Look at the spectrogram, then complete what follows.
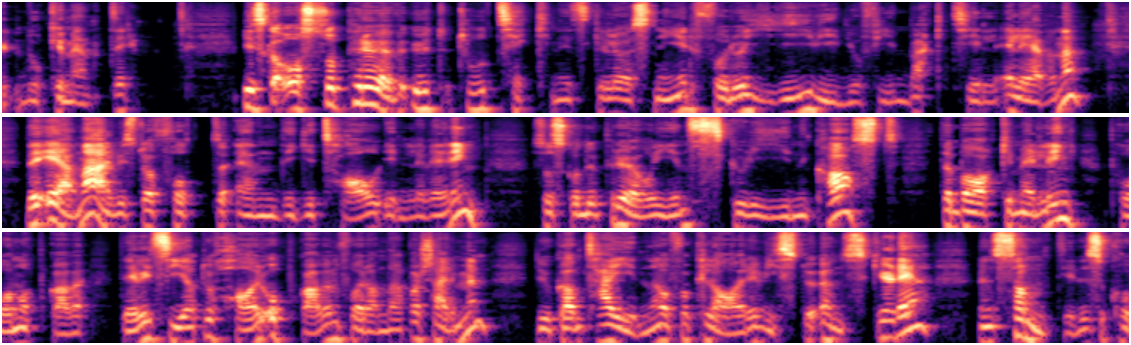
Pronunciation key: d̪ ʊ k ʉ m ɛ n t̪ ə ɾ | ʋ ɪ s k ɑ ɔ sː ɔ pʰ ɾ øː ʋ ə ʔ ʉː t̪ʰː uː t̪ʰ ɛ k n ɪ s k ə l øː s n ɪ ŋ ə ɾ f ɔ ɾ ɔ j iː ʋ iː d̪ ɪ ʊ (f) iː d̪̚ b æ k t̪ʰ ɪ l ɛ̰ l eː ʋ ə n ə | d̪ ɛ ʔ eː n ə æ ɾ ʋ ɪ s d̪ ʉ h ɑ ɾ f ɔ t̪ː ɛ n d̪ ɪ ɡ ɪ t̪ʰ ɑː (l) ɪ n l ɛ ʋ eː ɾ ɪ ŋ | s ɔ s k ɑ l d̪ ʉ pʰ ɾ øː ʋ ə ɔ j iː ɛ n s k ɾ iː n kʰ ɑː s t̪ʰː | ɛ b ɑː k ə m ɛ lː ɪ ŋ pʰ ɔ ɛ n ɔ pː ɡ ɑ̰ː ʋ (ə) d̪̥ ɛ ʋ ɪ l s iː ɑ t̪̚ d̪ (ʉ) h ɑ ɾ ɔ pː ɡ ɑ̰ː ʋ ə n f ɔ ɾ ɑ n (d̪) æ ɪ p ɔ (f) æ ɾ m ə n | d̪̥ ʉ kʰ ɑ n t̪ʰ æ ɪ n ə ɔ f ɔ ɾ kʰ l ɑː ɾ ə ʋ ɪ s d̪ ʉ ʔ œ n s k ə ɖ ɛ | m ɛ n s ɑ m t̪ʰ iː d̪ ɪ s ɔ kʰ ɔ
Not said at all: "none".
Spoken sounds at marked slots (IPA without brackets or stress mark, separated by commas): f, l, ə, ʉ, d̪, ʂ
